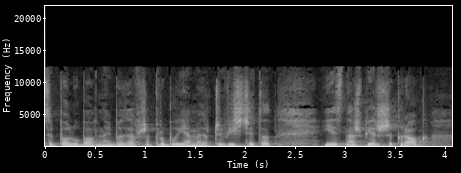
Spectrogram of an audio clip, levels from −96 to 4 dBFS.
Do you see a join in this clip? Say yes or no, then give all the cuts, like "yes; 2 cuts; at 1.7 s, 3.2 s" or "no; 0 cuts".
no; 0 cuts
